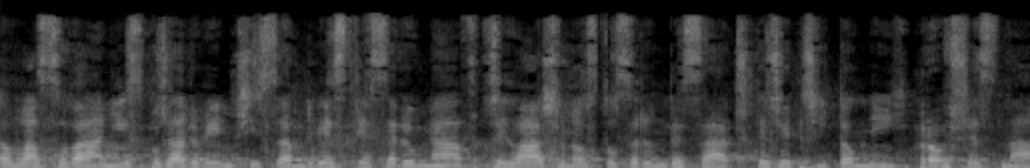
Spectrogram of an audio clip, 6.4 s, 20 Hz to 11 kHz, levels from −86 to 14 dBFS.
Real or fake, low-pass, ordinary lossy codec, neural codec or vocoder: fake; 9.9 kHz; AAC, 32 kbps; codec, 44.1 kHz, 3.4 kbps, Pupu-Codec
